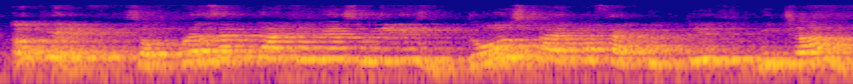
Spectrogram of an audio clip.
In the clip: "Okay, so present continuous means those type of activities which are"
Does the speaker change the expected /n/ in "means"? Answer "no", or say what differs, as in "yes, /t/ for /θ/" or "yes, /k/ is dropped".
yes, /n/ is dropped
